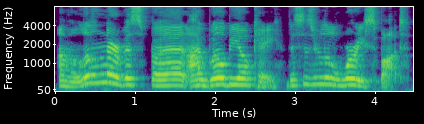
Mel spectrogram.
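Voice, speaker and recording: A woman's voice: fairly high pitch, normal speed. A woman school counselor reading a picture book aloud to children, adding informal, instructive asides as she goes. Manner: instructive, speaking directly to children.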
